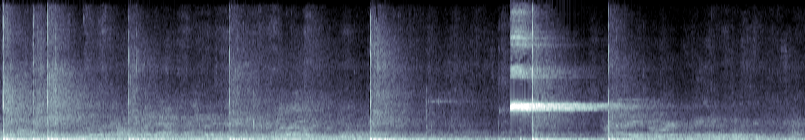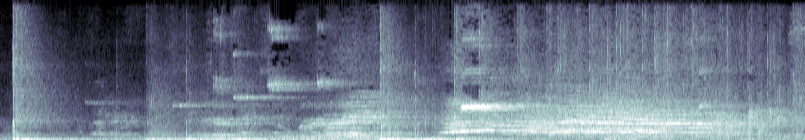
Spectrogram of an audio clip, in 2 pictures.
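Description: A volleyball being served and played in a reverberant gymnasium: several sharp ball-contact smacks, the loudest about five and eight seconds in, with sneakers squeaking briefly on the hardwood. Players shout and call out over the second half.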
